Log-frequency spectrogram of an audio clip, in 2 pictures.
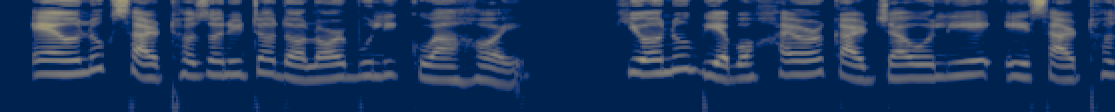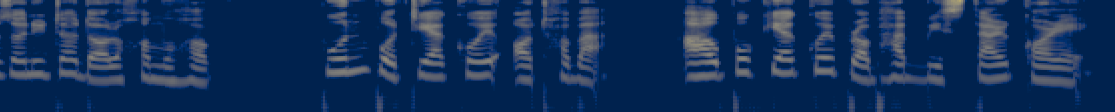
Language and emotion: Assamese, neutral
